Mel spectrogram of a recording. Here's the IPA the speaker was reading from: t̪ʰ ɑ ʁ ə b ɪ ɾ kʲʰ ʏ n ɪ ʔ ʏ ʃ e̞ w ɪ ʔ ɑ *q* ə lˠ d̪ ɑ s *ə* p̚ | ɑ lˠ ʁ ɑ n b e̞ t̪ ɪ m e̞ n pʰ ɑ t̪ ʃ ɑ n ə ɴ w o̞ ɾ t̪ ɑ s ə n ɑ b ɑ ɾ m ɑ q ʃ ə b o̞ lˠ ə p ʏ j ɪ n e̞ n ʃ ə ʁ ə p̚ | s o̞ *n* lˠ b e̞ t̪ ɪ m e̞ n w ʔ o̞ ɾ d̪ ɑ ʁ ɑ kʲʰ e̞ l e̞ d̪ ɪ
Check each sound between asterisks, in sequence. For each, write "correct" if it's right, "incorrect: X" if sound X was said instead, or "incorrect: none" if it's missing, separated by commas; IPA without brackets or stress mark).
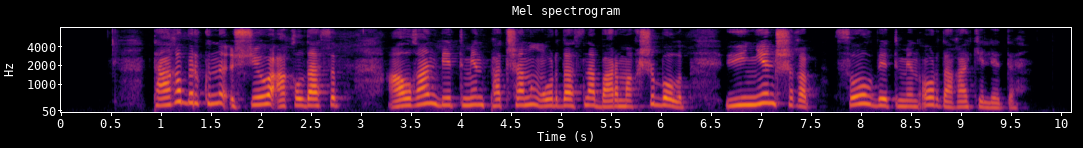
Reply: correct, correct, incorrect: none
